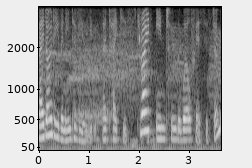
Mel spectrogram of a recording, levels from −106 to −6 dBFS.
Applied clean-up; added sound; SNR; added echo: none; Crow; 16 dB; none.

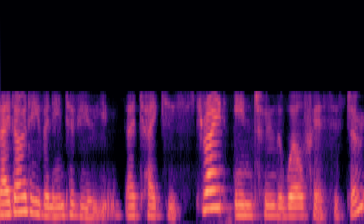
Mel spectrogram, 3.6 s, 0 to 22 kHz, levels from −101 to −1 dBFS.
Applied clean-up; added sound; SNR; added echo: neural mask model Resemble Enhance denoiser.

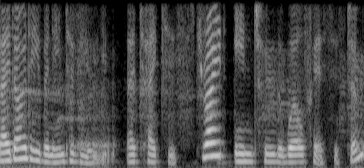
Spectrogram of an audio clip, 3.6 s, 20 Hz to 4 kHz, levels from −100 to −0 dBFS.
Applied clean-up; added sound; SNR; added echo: neural mask model RNNoise.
